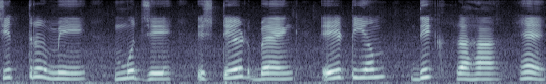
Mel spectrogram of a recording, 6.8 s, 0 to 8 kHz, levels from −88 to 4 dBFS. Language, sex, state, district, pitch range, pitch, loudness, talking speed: Hindi, female, Madhya Pradesh, Katni, 200-260 Hz, 215 Hz, -16 LUFS, 80 wpm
